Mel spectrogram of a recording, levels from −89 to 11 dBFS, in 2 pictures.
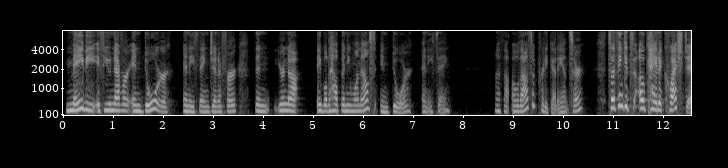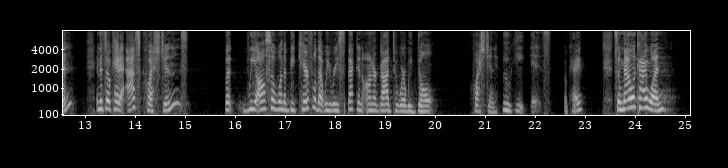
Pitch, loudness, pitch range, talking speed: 215 Hz, -25 LUFS, 195-260 Hz, 155 wpm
